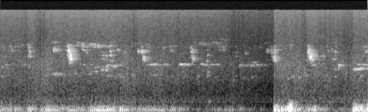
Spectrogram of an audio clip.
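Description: Birds chirping in the background, short high chirps scattered through, over a low rumble on the microphone that fades away about halfway and comes back suddenly near the end.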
